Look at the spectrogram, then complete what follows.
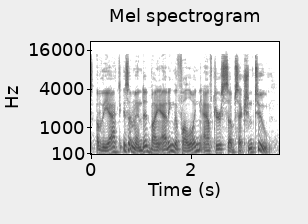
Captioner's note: speaking French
